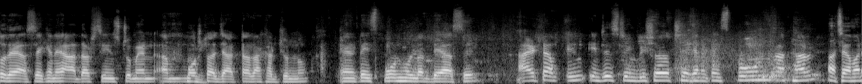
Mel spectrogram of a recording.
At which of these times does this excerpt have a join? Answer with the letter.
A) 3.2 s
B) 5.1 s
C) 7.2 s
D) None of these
D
